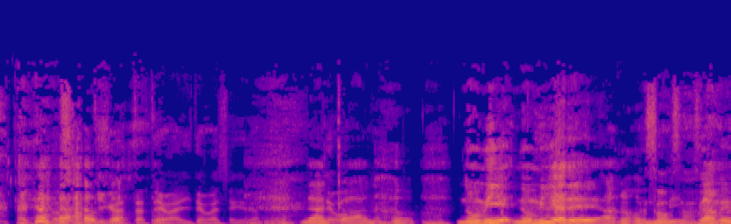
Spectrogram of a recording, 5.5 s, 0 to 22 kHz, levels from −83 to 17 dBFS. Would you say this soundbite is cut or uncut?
uncut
